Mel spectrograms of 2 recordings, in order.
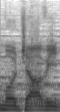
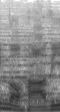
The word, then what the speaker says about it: Mojave: French oh man the Spanish J which is pronounced H oh my God it is I I spent the entire stream calling it the mojabi desert nobody thought to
